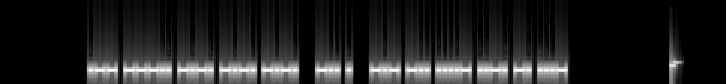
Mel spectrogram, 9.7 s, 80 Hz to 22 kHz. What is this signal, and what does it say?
Morse code, heard as a keyed tone, about 30 wpm, 700 Hz. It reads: W8CCC DE KD4FNV
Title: USA Callsign DE Callsign 30wpm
